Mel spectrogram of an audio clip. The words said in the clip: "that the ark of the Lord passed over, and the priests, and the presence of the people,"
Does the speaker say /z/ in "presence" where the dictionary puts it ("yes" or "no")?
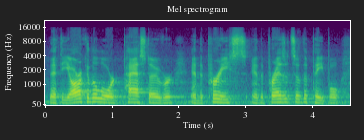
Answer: yes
